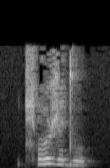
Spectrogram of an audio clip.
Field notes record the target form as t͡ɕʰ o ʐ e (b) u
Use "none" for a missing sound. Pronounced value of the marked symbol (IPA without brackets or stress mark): d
